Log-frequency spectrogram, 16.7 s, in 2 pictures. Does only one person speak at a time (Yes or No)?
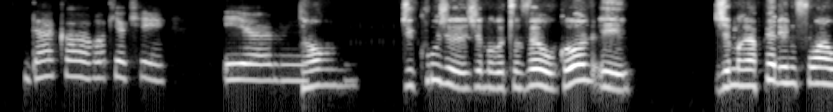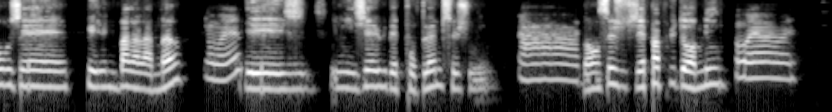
Yes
